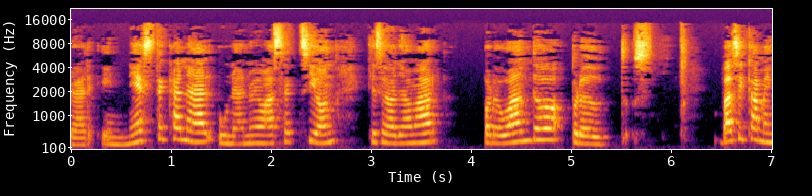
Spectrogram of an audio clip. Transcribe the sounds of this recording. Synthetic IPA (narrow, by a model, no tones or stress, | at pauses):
ɾaɾe̞̰nest̪e̞kanalunanwe̞βase̞ksjo̞ŋke̞se̞βad͡ʒamaɾ | pɾo̞βand̪o̞pɾo̞ðuk̚t̪o̥s | basikame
